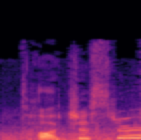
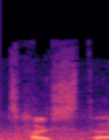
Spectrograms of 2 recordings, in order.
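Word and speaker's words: Towcester: So you're originally born in, is it how you say it? Like Tochester or? I'm Toaster. Toaster. Oh, that's how you say like, Toaster. Like a toaster, yeah.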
